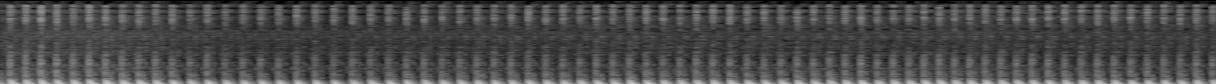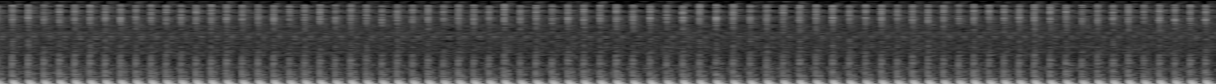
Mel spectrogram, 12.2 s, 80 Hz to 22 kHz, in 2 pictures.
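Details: 2017 Honda Foreman Rubicon 500 IRS 4x4 after top-end rebuild with OEM rings and bottom-end flush following submersion, first start: steady, fast, even pulsing with a deep low thump and no sharp knock; single running smoothly.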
